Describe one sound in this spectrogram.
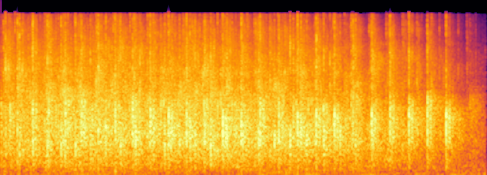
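An audience applauds loudly in a hall, then the clapping fades.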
